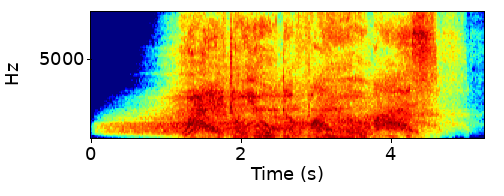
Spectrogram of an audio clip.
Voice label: Whispers; Warframe; Golem Quest; Golem Trial Monster; Jordas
